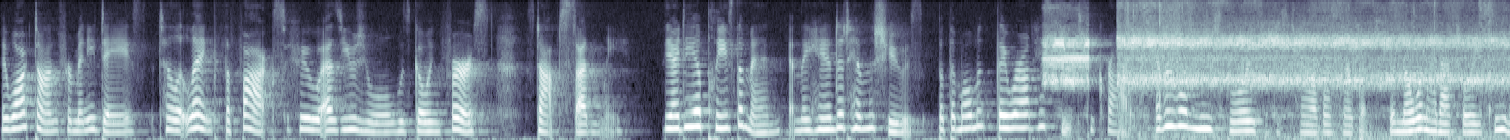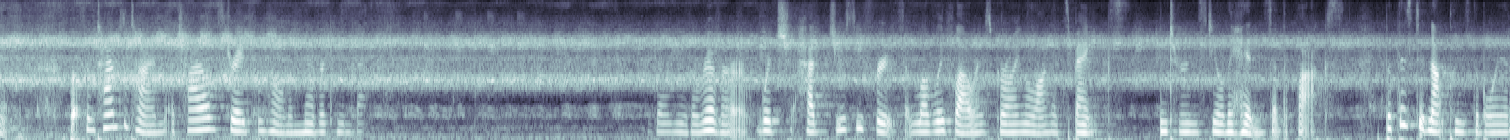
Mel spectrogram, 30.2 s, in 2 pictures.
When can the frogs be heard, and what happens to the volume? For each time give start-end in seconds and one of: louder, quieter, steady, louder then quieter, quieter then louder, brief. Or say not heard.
10.4-30.1 quieter.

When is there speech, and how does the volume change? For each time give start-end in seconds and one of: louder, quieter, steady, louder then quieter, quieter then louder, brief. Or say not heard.
0.0-18.8 steady
21.6-30.1 steady.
